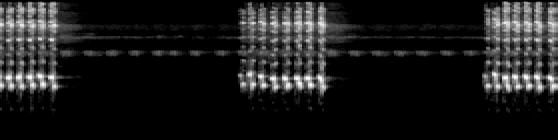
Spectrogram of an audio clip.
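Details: Breeding-condition female sooty-headed bulbul calling for males, used as a lure for rivals: three rapid bursts of about seven bright chattering notes each, coming roughly every two and a half seconds, with faint ticking between bursts.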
